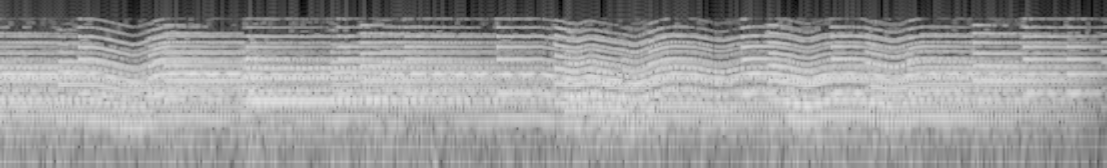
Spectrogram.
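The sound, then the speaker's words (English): A dense, ringing bell-like tone rolls on without a break, its pitch warping and wavering throughout as if heavily processed with echo. It stays loud and steady, with no voices. “Trouble with those bells, I believe.”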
